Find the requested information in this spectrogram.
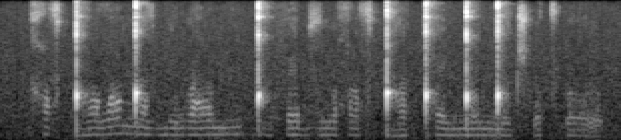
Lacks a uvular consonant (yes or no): no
